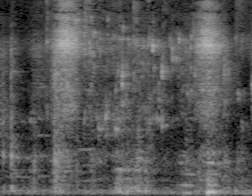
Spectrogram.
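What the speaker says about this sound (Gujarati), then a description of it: "આ પાણી ભરીશું ગ્લાસમાં." UK tap water splashes and trickles into a glass in short bursts, close by, with a few faint clinks and no talking.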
